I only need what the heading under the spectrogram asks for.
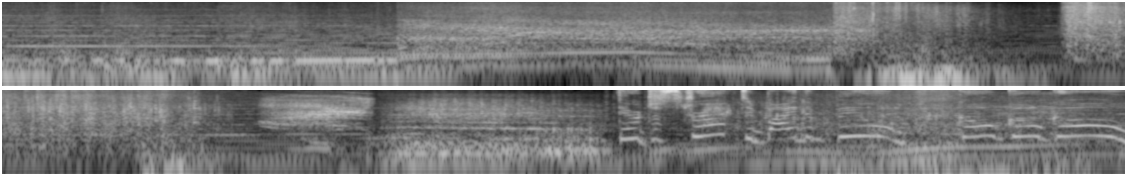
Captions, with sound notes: [roaring] [crackling] [screech] They're distracted by the boom. Go, go, go.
